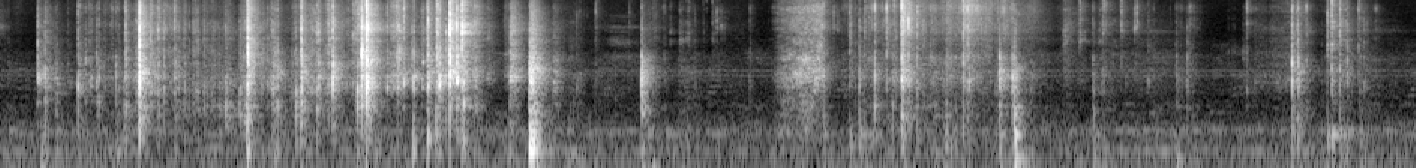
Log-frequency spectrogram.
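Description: A sealed hockey card box being torn open by hand: bursts of tearing and crinkling of the wrapping and cardboard, mixed with sharp clicks of handling. The loudest stretch is in the first half, with another burst of tearing a little past the middle.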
